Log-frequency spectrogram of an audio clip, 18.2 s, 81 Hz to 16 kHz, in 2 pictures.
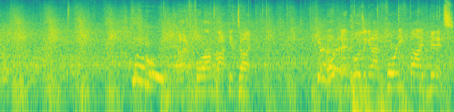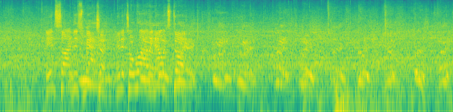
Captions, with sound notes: (crowd claps) Another forearm rocking Dunne. Both men closing in on 45 minutes inside this matchup. And it's O'Reilly, now it's Dunne.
